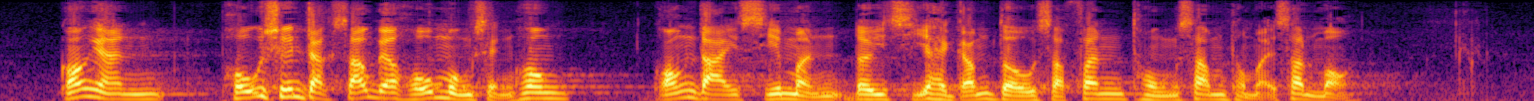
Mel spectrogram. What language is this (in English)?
Cantonese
